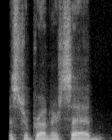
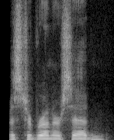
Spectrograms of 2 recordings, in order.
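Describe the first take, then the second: The two takes are said the same way.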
